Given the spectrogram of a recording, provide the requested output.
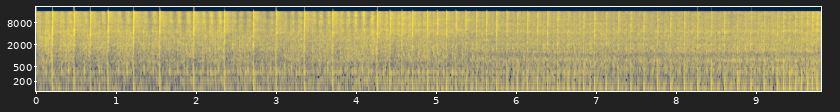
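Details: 1972 John Deere 56 mower with a swapped-in engine, started on ether with choke after carburetor work. Steady, even idle with crisp regular firing pulses and no misses or knocks; the best it has idled in a while.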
